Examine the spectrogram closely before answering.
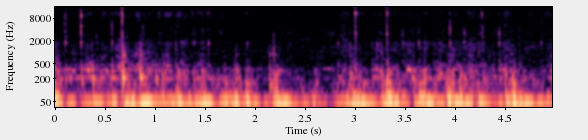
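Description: Oil-dampened cloth rag being drawn back and forth between the clamped tension discs of a Singer 401A sewing machine: cloth rubbing and rustling with scattered small clicks and taps, over a low steady hum.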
